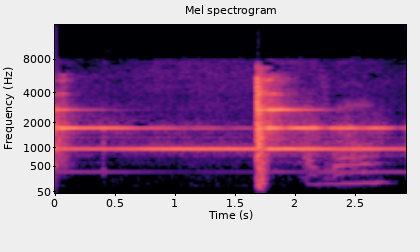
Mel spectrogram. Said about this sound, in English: I'm just going to sound this singing bell as a way to help us clear our minds and relax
